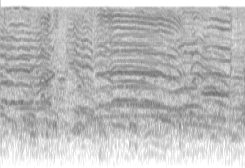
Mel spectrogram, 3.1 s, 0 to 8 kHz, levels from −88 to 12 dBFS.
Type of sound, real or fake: fake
